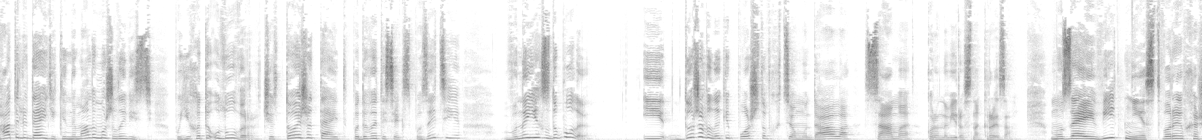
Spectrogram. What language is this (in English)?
Ukrainian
